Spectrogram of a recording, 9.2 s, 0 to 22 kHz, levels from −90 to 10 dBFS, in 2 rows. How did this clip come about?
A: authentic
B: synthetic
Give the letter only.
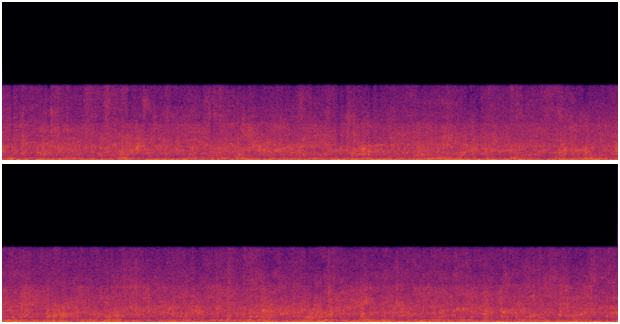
B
